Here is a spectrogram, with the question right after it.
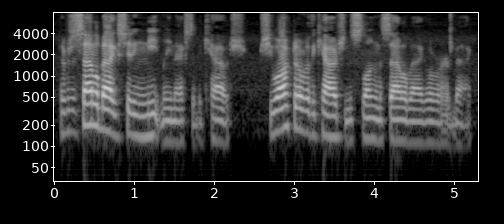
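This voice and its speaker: A man's voice: medium pitch, quick pace, a little mellow. A man reading scripted fan fiction as a storybook narrator. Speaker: audiobook narrator.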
